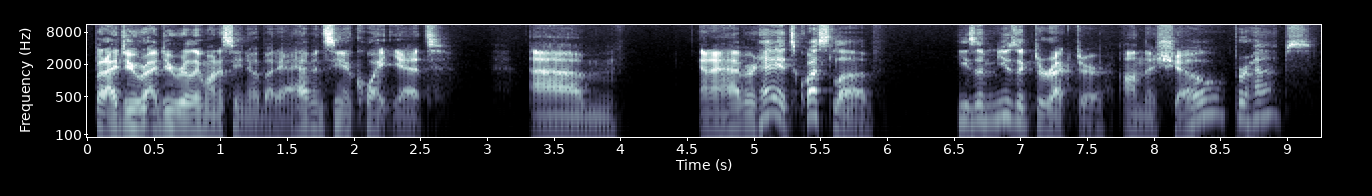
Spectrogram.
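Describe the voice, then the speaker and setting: A man's voice: medium pitch, animated, normal speed, fairly bright tone. A chatty man from Canada, talking casually to a live-stream audience from his apartment. He rambles and restarts, with a mid-range voice and plenty of fillers. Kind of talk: casual live watch-along chat, reading viewer comments.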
